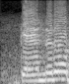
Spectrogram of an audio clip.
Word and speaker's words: Canara: तो यूरोपियन लोगों ने उस वर्ड को कन्नड़ा की बजाय कैनरा बोलना शुरू किया, यानी कि डी को वो आर प्रोनाउंस करते थे, तो उन्होंने कैनरा वर्ड बोलना शुरू कर दिया और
